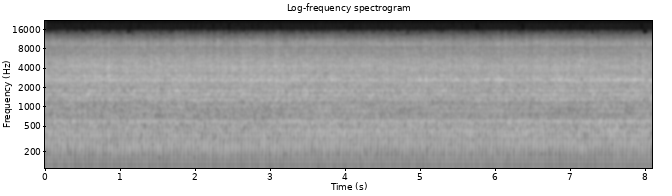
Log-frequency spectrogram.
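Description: Steady, even single-cylinder putter at about three and a half beats per second, holding speed without stumbling; mower running normally.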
